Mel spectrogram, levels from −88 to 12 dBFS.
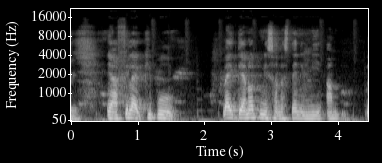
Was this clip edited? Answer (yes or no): no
